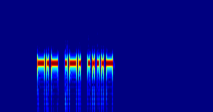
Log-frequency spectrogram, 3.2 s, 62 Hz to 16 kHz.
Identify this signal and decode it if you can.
Morse code, heard as a keyed tone, about 36 wpm, 700 Hz. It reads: KR4
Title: USA Call Sign Prefixes - Repeated 2x - 35wpm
